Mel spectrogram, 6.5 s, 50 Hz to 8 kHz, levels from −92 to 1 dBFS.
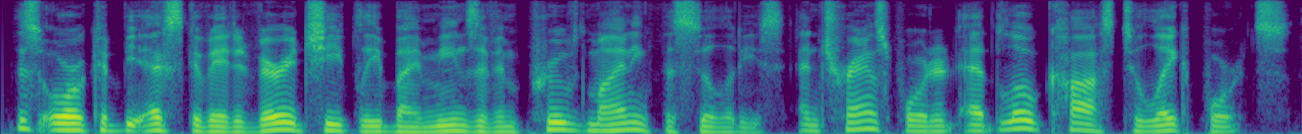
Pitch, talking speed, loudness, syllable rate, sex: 125 Hz, 195 wpm, -18 LUFS, 5.6 syllables/s, male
